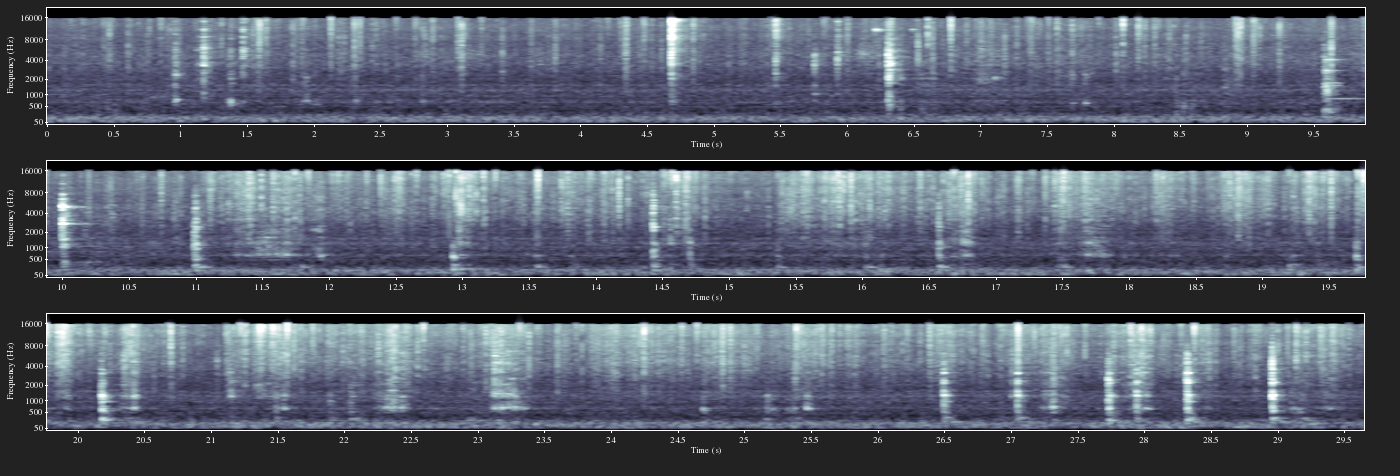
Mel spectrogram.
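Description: Wooden spatula stirring and turning fried rice in a nonstick frying pan, with a steady sizzle. Scrapes and knocks of the spatula on the pan come more often after the first ten seconds, over a low steady hum.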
